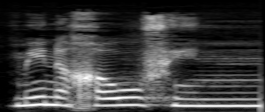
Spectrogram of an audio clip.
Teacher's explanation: میم، نون، زیر من، خا، واو، زبر خو، من خو، فا، 2 زیر فن، من خوفن۔ نون ساکن کے بعد خا حروف ہلکی میں سے ہے، اس لیے یہاں پر غنہ نہیں کریں گے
